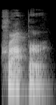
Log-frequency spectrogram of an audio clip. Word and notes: cropper: American English

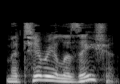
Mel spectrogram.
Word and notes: materialisation: British English

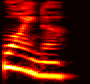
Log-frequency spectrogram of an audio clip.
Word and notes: whiner: British English

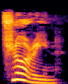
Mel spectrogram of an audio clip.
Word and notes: fluorine: British English

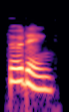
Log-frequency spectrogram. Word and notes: hooding: British English

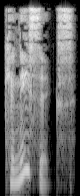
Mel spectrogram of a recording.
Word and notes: kinesics: British English

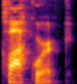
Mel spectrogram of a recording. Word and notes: clockwork: American English

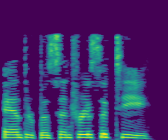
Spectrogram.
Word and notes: anthropocentricity: British English

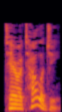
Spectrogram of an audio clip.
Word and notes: teratology: British English

